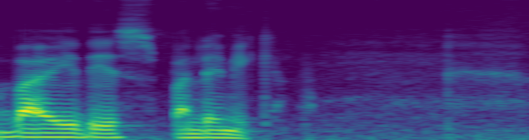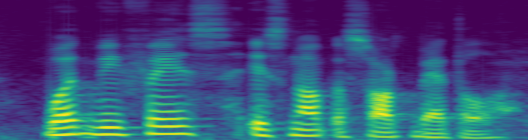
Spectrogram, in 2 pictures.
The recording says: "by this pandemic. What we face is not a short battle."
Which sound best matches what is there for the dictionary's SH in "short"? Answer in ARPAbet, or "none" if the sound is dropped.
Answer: S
